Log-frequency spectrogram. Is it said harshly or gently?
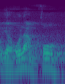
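gently. It is said softly and gently.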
